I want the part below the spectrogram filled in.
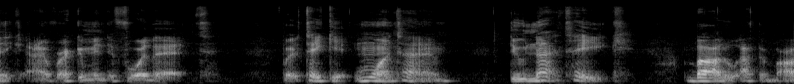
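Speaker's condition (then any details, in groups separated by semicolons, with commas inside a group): Cerebral palsy; speech is not the best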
